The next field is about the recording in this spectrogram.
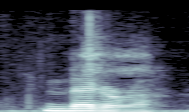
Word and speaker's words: Megara: Megara, as they pronounce it.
